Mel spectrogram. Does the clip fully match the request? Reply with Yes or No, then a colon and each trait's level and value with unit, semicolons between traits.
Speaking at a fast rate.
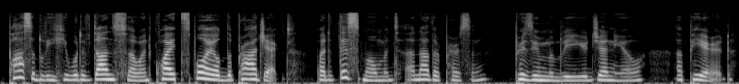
No: average, 160 wpm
